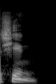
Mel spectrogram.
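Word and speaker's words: Shein: Shane se escribe Shane, entiendo que se pronuncia Shen.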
